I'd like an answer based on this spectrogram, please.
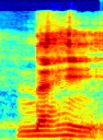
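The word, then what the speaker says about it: knee: के N double E इसे किनी पढ़ेंगे नहीं इसे किनी नहीं इसे नी पढ़ेंगे के एन डबल ई नी पढ़ेंगे के साइलेंट है इसे नहीं पढ़ेंगे नी पढ़ेंगे अ नी मतलब होता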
